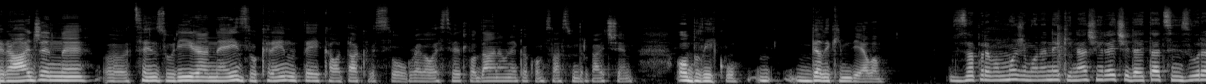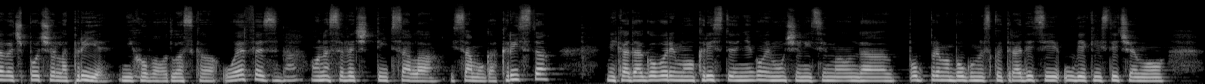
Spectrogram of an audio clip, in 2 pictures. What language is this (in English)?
Croatian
